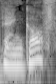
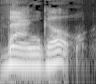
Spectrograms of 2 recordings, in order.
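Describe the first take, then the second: First: The name is said in the local way. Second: The name is said in an American way. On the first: "we tend to say Van Gogh" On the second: "the Americans call him Van Gogh"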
